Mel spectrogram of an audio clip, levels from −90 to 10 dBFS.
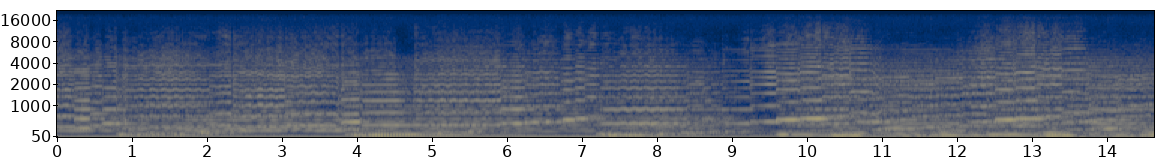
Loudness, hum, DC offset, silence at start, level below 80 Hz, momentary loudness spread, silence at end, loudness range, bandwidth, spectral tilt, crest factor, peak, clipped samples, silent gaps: -33 LUFS; none; 0.9%; 0 s; -40 dBFS; 7 LU; 0 s; 3 LU; 20 kHz; -4.5 dB/octave; 16 dB; -16 dBFS; under 0.1%; none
